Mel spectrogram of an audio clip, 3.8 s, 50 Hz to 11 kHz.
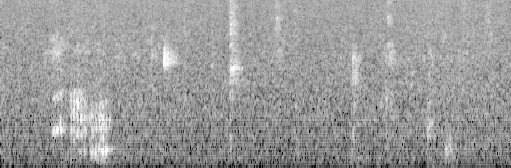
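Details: Kitten from Mama Olympia's litter, kept indoors with its mother, on a weekend morning, 18 February 2018, during petting practice. One short high mew with stacked harmonics, followed by faint scattered clicks and rustles in a quiet small room.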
